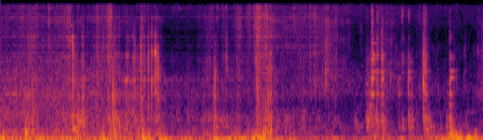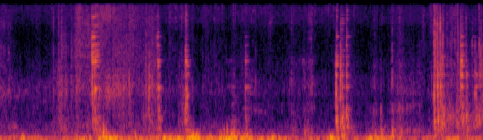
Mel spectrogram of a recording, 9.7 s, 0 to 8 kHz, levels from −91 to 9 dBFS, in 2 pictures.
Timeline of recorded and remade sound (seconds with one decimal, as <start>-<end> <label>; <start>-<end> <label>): 0.0-3.2 remade; 3.2-9.7 recorded

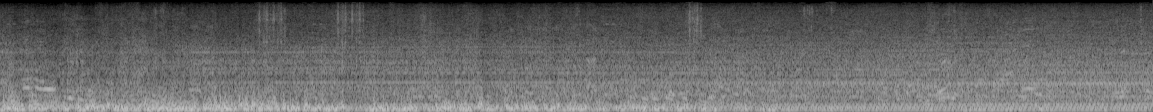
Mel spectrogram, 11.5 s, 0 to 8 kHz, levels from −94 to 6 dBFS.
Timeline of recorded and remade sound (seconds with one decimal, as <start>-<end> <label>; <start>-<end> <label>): 0.0-0.5 recorded; 0.5-1.9 remade; 1.9-11.5 recorded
